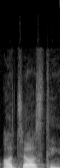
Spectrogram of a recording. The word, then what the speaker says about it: adjusting: 그러니까 발음하실 때 어드 저스팅이 아니라 뭐랄까 어저스팅 이렇게 발음하는데 그래서 이 발음을 거의 안 해요.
